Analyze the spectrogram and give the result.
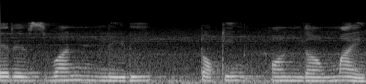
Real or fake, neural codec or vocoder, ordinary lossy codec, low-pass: real; none; none; 7.2 kHz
